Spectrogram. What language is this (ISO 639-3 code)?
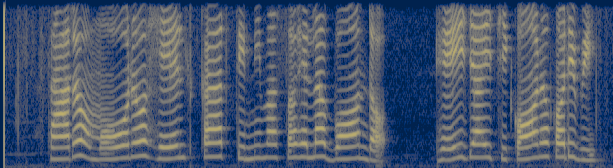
ori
